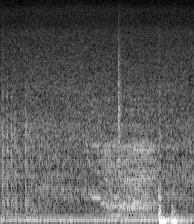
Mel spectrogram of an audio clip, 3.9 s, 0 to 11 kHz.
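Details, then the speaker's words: Door closer (possibly a Boss 4.224, the store's first closer, non-original arm) cycling with grease removed: a faint dry squeak as it swings the door shut, then a sharp double pop at the end from a badly popping worn hinge. "And my door is really start my door is a bit poppy right now cuz that hinge and that hinge is popping really badly. I taken out all the grease cuz I like squeaky door."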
